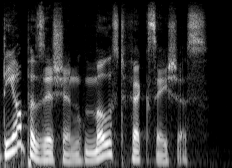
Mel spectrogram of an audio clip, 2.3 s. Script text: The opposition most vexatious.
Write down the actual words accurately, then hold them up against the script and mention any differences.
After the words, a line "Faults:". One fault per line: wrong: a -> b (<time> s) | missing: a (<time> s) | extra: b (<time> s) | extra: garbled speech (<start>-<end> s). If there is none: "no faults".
The opposition most vexatious.
Faults:
no faults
